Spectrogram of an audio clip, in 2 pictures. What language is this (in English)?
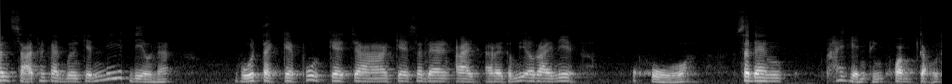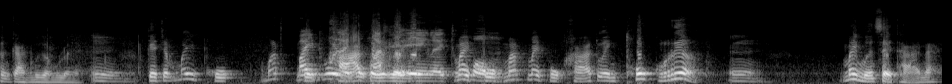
Thai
